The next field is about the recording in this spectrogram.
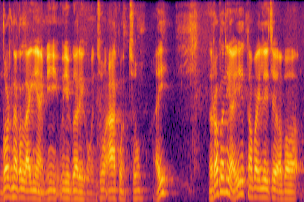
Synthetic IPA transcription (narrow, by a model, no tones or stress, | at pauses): ɡʌrnʌkolaɡiɦamiṵjeɡ̚ɡʌɾekoɦunt͡sʰʌ̃w̃ʔakoɦunt͡sʰʌw̃ɦʌj | rʌpʌniɦʌjt̪ʌpaĩlet͡saĩʌbʌ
